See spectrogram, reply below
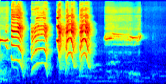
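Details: Pet Indian ringneck parakeet kept indoors, showing off its talking and mimicry: five loud, hoarse, arched voice-like syllables in two bursts, then a flatter, buzzy, sustained note. The room is otherwise quiet.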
